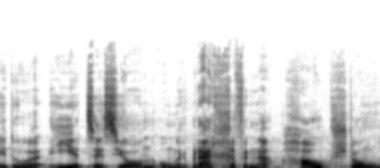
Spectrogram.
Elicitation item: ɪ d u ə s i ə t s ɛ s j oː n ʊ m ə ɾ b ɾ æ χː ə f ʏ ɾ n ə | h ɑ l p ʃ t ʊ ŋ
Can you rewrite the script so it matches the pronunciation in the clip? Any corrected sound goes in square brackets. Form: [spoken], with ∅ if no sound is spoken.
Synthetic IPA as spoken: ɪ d u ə [h] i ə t s ɛ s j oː n ʊ [ŋ] ə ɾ b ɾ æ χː ə f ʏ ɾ n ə | h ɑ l p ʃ t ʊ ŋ

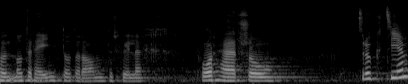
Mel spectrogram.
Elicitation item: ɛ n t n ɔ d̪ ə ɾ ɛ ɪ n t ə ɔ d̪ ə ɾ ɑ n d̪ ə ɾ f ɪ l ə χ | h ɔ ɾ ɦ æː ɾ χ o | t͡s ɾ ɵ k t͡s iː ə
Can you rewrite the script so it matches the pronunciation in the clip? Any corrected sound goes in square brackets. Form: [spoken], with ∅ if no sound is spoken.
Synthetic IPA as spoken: [œ] n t n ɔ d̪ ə ɾ ɛ ɪ n t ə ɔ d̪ ə ɾ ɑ n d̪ ə ɾ f ɪ l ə χ | [f] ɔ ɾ ɦ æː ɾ [ʃ] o | t͡s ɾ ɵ k t͡s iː ə

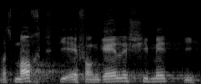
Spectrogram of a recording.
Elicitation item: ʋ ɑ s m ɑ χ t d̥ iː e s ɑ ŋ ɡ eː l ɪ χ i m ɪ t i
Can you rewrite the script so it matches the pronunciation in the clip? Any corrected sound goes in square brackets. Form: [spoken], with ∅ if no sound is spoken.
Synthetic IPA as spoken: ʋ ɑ s m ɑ χ t d̥ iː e [f] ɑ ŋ ɡ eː l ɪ [ʃ] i m ɪ t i

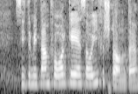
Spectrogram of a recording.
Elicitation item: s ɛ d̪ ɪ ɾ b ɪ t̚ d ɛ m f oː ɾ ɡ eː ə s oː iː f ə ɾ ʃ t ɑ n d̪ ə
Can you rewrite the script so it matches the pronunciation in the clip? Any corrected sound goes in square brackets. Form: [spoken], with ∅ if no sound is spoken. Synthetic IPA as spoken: s [i] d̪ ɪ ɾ [m] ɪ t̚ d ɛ m f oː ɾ ɡ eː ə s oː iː f ə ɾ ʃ t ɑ n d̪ ə

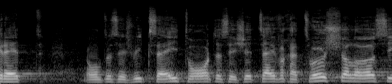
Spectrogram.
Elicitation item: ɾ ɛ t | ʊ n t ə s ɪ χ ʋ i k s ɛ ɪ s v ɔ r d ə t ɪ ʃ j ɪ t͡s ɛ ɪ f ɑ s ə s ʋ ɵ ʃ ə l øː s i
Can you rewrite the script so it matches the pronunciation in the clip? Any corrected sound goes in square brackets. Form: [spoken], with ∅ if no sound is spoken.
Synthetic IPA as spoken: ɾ ɛ t | ʊ n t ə s ɪ [ʃ] ʋ i k s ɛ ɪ [t] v ɔ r d ə [s] ɪ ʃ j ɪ t͡s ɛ ɪ f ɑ [χ] ə [t͡s] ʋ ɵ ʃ ə l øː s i

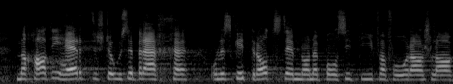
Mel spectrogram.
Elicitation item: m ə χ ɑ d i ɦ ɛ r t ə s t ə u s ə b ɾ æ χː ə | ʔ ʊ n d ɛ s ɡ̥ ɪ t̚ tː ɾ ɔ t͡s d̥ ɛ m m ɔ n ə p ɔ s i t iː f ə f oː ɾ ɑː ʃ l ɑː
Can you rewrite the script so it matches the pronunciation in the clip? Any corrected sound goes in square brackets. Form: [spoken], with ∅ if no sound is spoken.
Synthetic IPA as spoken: m ə χ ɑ d i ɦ ɛ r t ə [ʃ] t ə u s ə b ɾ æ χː ə | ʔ ʊ n d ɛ s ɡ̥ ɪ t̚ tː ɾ ɔ t͡s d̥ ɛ m [n] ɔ n ə p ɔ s i t iː f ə f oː ɾ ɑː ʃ l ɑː

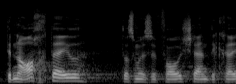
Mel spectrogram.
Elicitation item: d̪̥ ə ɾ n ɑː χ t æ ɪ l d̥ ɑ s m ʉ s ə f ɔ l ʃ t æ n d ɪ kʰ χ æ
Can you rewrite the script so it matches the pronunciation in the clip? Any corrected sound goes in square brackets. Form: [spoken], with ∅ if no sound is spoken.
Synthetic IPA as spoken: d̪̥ ə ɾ n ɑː χ t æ ɪ l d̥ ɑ s m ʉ s ə f ɔ l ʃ t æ n d ɪ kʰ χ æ

